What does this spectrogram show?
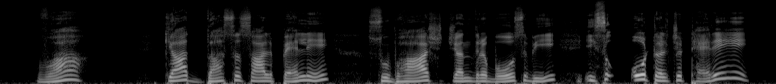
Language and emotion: Dogri, surprised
